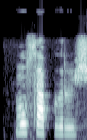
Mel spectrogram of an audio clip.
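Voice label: "мусапырысь", Komi, female; kpv; audio dict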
